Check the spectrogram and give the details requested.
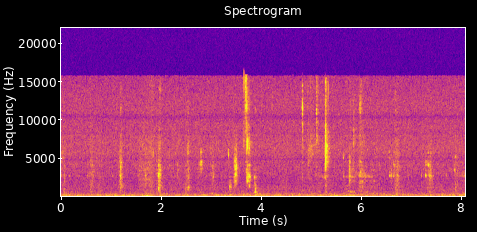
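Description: Faint chewing of leafy baby spinach salad, with scattered soft clicks.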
